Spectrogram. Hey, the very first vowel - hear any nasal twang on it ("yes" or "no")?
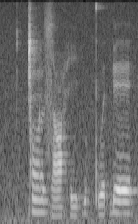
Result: yes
